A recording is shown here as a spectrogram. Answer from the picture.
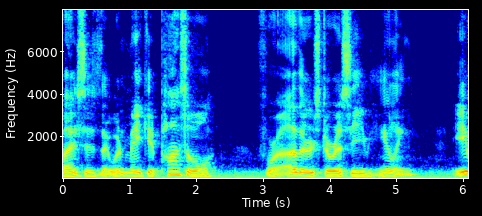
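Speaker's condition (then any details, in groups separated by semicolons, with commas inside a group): Cerebral palsy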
